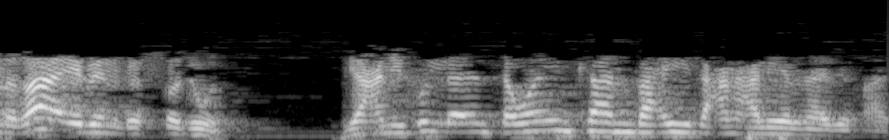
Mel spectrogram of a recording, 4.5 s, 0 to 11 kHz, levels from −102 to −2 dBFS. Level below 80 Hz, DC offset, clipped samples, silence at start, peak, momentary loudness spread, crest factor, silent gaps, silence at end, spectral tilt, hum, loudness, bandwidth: -48 dBFS; under 0.1%; under 0.1%; 0 s; -4 dBFS; 11 LU; 18 dB; none; 0 s; -12 dB/octave; none; -22 LUFS; 3.1 kHz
